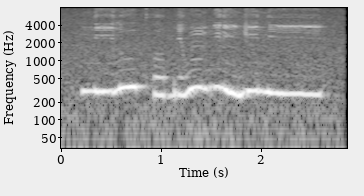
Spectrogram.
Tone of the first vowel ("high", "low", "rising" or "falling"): low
